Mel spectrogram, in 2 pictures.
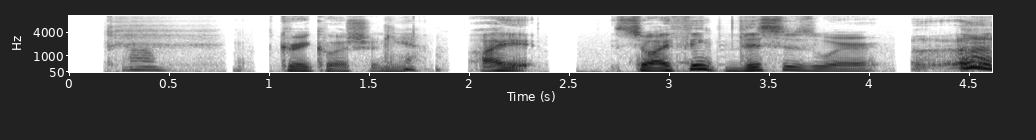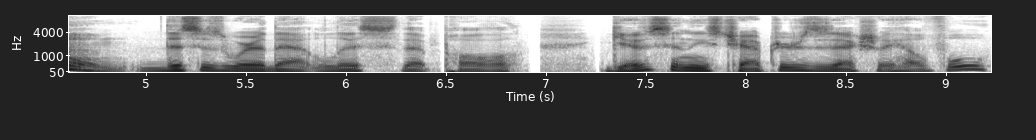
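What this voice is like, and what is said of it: Hoarse voice with a cold. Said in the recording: “me having a cold for the last 2 weeks... I'm coughing all the time. I've got a sore throat.”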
